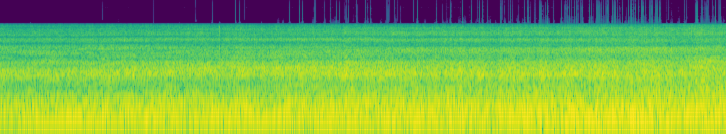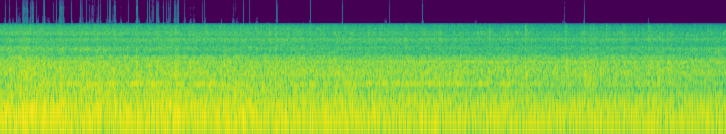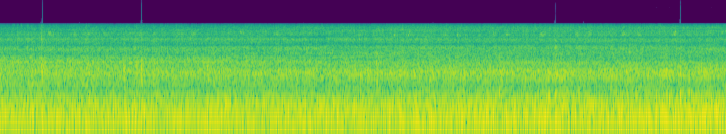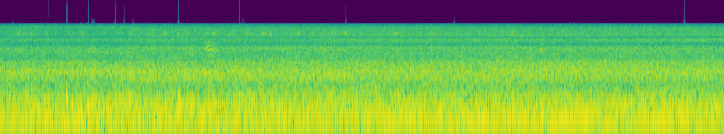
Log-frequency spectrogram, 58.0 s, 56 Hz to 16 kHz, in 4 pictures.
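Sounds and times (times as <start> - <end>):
tractor and corn picker drone: 0.0 - 58.0.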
